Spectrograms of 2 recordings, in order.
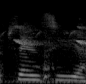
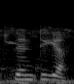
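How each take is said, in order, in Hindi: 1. अंत से पहले वाला अक्षर 's' से शुरू होता है। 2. अंत से पहले वाला अक्षर 't' से शुरू होता है। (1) "सिया हो ये एब्सेंसिया हो" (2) "लेकिन ये गलत है"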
